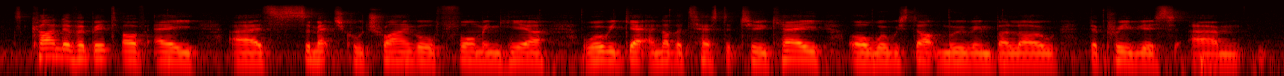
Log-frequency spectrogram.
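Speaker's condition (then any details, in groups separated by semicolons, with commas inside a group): No condition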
